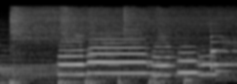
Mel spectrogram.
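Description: Small jazz band playing: a trombone carries a melodic line of short held notes over drum kit and bass. It comes in after a brief dip at the start, about half a second in.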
